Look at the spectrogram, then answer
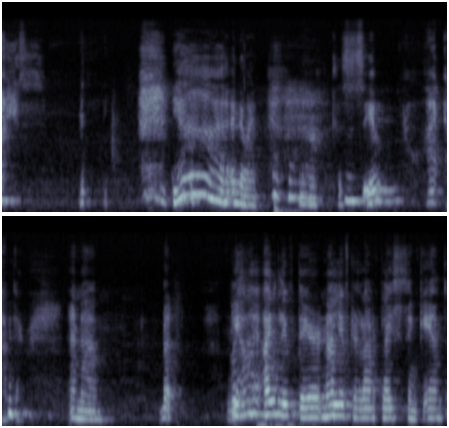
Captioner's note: laughs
